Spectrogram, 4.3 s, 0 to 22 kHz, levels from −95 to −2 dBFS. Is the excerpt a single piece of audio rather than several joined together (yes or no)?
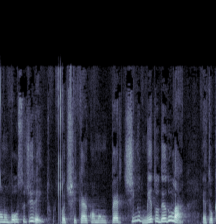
no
